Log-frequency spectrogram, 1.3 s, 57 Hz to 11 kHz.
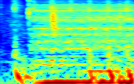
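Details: Water pump in a Toyota 4Runner microcamper, which runs dry if the water container is empty and now has its own switch. A low, steady motor hum starts suddenly and holds an even pitch with no grinding or stutter; the pump runs normally.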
